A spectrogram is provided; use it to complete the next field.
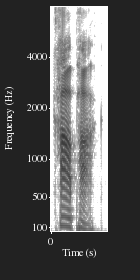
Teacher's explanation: The R sound in the Boston accent is heightened and assimilated into an ah thing. So the R becomes ah, and their pitch rises when they say it.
